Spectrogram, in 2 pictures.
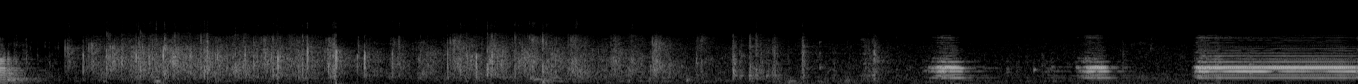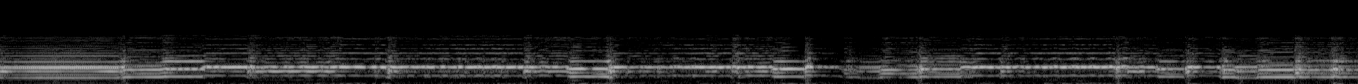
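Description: Audience applause, then, after a couple of short notes, a kobyz starting abruptly about twelve seconds in. It plays a kui in long sustained bowed notes, rich in overtones, stepping from pitch to pitch.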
